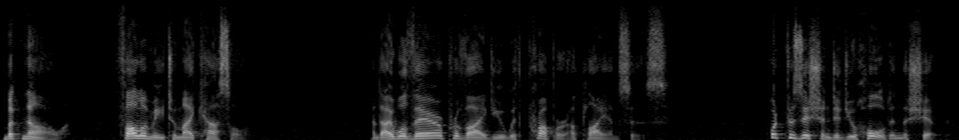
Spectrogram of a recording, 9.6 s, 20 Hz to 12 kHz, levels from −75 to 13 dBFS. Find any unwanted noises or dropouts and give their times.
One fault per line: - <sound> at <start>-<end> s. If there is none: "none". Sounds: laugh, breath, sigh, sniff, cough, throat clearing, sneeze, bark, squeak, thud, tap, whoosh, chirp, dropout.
none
